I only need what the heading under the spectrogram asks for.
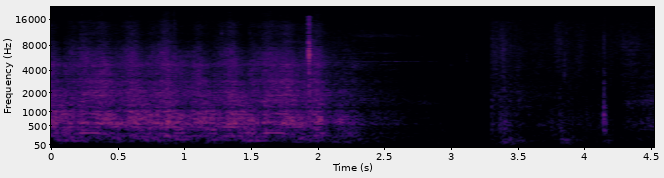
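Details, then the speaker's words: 1947 Dodge D24 Deluxe, not run in over six months, owner believes an ignition issue: starter cranks evenly, about four turns a second, without catching; no spark at the spark plug, coil to be checked next. "is it sparking dang it no spark"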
